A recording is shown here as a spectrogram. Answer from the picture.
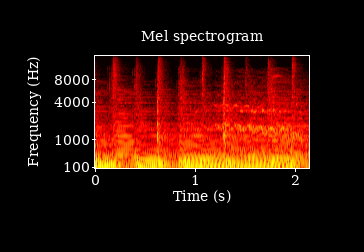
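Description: Background guitar music with a horse whinnying over it, a wavering high call in the second half.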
